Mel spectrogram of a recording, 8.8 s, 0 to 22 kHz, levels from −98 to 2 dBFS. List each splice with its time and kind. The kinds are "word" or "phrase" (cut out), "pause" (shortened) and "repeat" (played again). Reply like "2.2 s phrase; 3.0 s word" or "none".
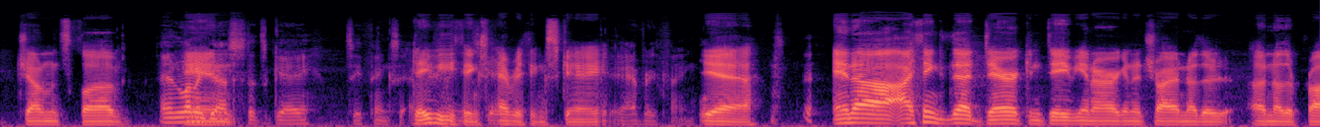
1.6 s phrase; 2.3 s word; 4.7 s word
